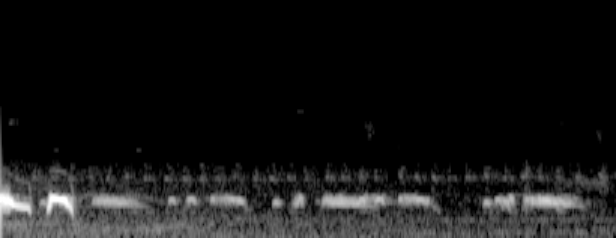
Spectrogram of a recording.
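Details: Decoy spotted dove, 'giọng thổ' style song for attracting wild doves: two loud rounded coos open, followed by a long string of soft, low, steady cooing notes.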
